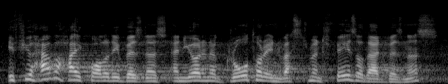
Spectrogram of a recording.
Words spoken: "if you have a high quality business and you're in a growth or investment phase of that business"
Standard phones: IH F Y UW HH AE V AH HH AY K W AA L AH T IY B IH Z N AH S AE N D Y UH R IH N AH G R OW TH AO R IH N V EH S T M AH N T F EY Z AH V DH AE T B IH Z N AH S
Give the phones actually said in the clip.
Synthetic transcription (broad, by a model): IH F Y UW HH AE V AH HH AY K W AA L AH T IY B IH Z N AH S AE N D Y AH R IH N AH G R OW T AO R IH N V EH S T M AH N T F EY Z AH V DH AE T B IH Z N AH S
